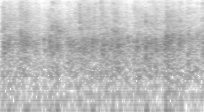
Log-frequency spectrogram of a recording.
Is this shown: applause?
yes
